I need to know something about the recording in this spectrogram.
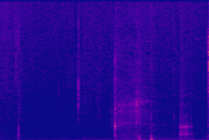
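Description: Near silence: room tone, with a few faint short clicks in the second half.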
